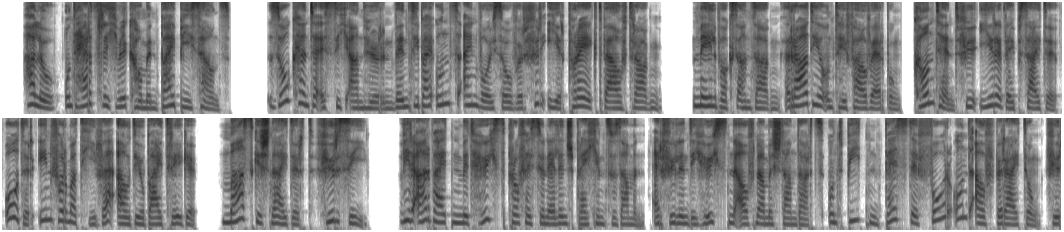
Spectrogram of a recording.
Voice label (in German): DE mit CH Akzent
